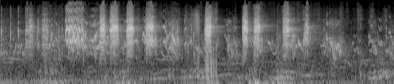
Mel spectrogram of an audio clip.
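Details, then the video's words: Budgerigars chirping in a colony: dense, high, rapid twittering and sharp chirps, bursts repeating every few tenths of a second over a constant soft chatter of many birds. "Budgies Parrot colony | Budgies chirping sounds"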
